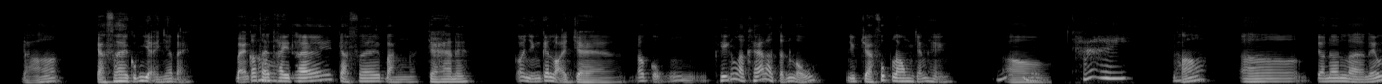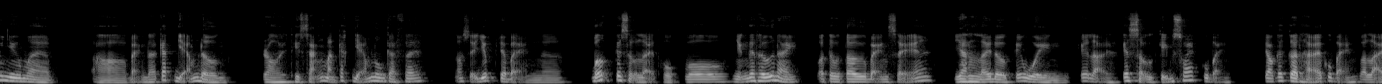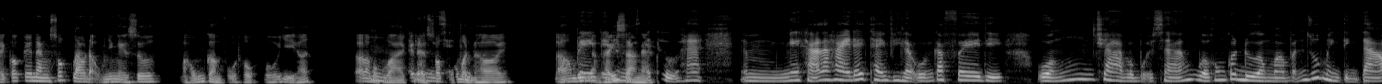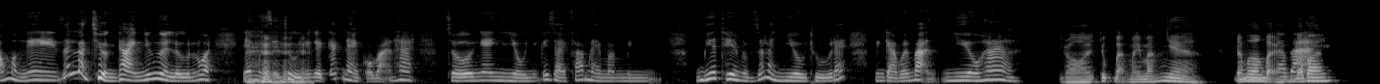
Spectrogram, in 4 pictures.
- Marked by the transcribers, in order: tapping; laughing while speaking: "vì"; laugh; other background noise
- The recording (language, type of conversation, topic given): Vietnamese, advice, Làm sao để giảm tiêu thụ caffeine và đường hàng ngày?
- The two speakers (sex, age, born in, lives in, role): female, 20-24, Vietnam, Vietnam, user; male, 25-29, Vietnam, Vietnam, advisor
